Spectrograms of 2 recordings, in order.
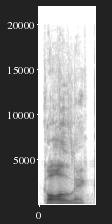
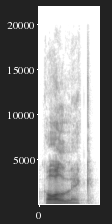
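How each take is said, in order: No difference in how they are said.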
